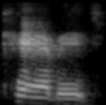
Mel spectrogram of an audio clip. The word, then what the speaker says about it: CABG: with this in color can we call it cabbage cabg so that's the afternoon we we pronounce it cabbage and basically just explain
